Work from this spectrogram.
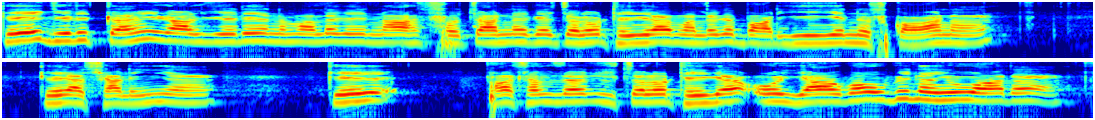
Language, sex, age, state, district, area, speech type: Dogri, male, 60+, Jammu and Kashmir, Reasi, rural, spontaneous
